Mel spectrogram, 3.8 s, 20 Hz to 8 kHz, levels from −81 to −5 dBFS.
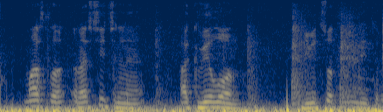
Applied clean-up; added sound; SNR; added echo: none; none; none; none.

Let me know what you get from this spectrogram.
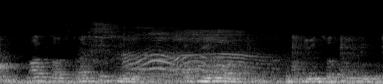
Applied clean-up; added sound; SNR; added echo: none; Gasp; 12 dB; reverberation time 0.8 s.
